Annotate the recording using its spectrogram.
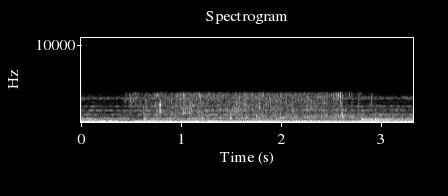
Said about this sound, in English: As I pour libation to the west, I say libation.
